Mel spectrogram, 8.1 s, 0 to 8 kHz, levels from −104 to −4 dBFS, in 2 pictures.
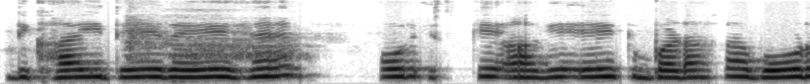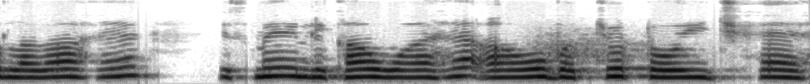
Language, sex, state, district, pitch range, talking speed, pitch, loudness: Hindi, female, Rajasthan, Jaipur, 255-275 Hz, 155 wpm, 265 Hz, -15 LUFS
